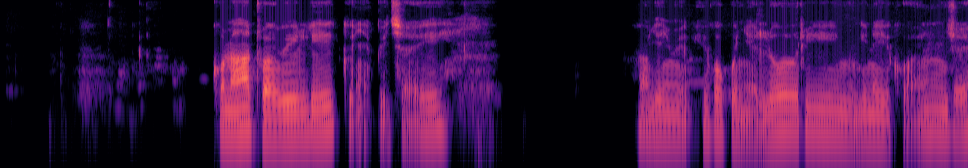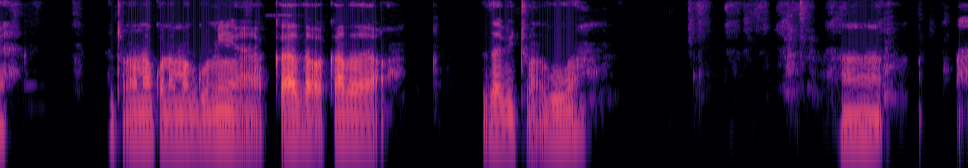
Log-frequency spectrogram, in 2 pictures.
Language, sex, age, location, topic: Swahili, female, 25-35, Kisii, finance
